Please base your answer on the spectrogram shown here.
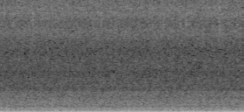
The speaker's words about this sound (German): Eine kleine Maschine fliegt in mondmenschiger Dunkelheit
